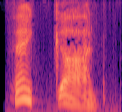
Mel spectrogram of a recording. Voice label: cheer; voice commands; scientist

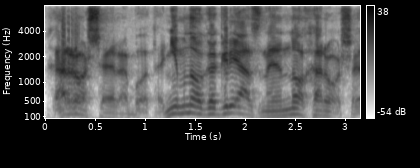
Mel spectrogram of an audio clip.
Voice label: Cheer; Kingpin Fargus

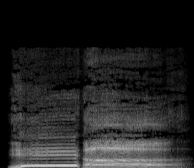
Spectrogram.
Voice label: cheer

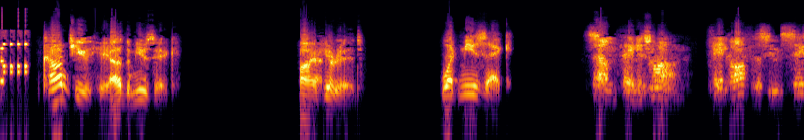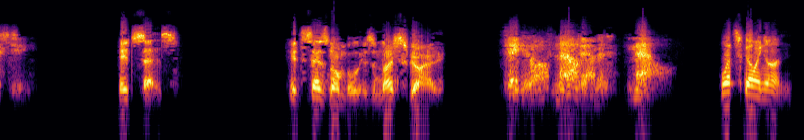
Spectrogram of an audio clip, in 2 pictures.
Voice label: radio; sven; resistance; dialogs

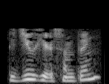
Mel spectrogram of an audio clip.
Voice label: hear something, female

